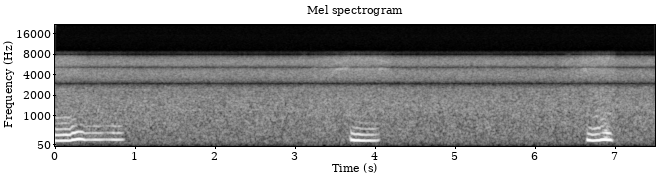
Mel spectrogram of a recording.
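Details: Domestic cat deep asleep and twitching slightly, 3 June 2011, gives steady tonal snores, low hummed notes with harmonics. One longer note is followed by two short ones spaced about three seconds apart against faint room hiss.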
